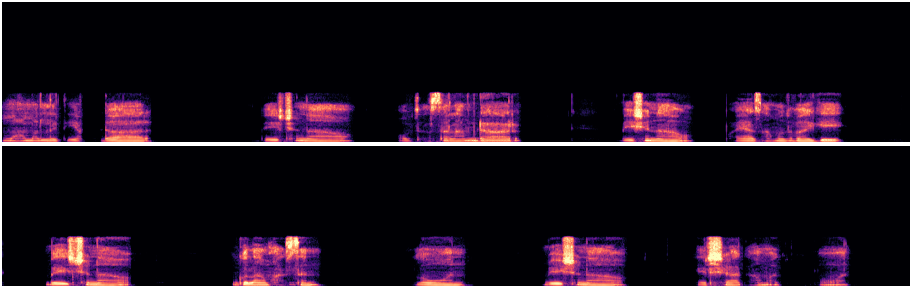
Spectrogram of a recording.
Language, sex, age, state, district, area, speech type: Kashmiri, female, 18-30, Jammu and Kashmir, Shopian, rural, spontaneous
